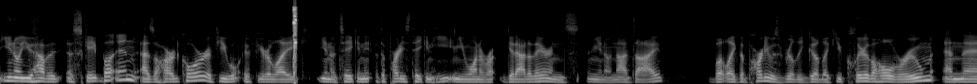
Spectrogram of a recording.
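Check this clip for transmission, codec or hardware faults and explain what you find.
There's one glitch in this speech clip, at 2.93 to 2.96 s: damaged data in the compressed stream. A short stretch of the encoded data is corrupt, so the decoder loses frame sync and hunts for the next header. You hear it as a quick glitch, about 30 ms long.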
